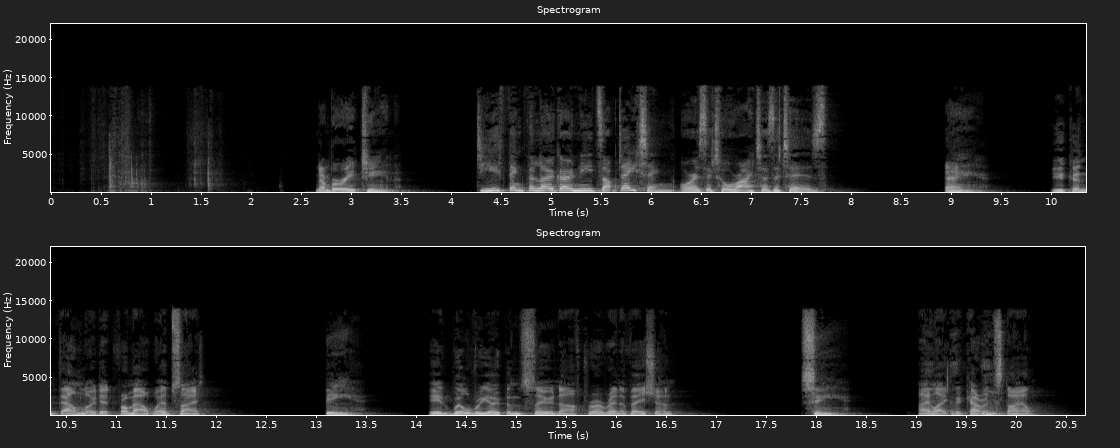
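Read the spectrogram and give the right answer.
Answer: C: I like the current style.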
